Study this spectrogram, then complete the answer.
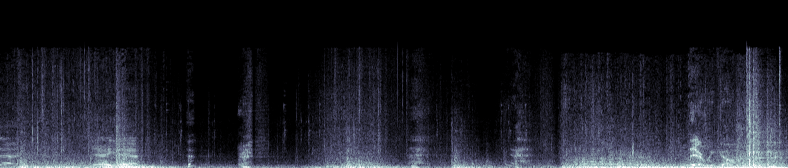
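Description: A heavy crate scrapes across a stone floor.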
